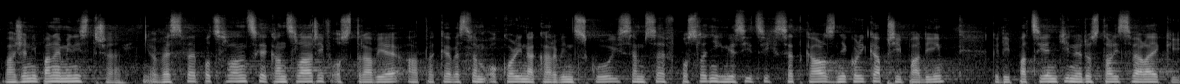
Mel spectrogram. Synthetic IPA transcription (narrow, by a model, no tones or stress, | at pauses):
vaːʒɛnipanɛmɪnɪst̪r̝̥ɛ̰vɛsvɛːpot̪slanɛt͡skɛːkant͡sɛlaːr̝ɪfʔo̞̰st̪ɾavjɛʔat̪akɛːvɛsvɛːmʔo̞ko̞linakaɾvɪnskujsɛmsɛfpo̞slɛdɲiːxmɲɛsiːt͡siːxsɛt̪kalzɲɛko̞lɪkapr̝̥iːpadi | ɡ̥dɪpat͡sijɛɲcɪnɛdo̞st̪alɪsvɛːlɛːkɪ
